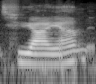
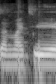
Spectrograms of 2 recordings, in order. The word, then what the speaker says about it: MIT: and says, "Oh, so you're not going to tim." And Dimmitri says, and Dimmitri says, "Oh," it's like, "Oh, oh, Sweet Moon, it's actually pronounced MIT."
